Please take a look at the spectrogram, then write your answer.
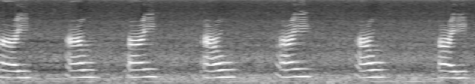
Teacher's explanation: या साकिन से पहले ज़बर हो रहा है, यालीन हो रहा है, लिहाजा यालीन को बगैर खींचे बगैर झटके दिए नरमी से मारूफ पढ़ेंगे। आइन या ज़बर आई, आउ आई, आउ आई, आउ आई।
